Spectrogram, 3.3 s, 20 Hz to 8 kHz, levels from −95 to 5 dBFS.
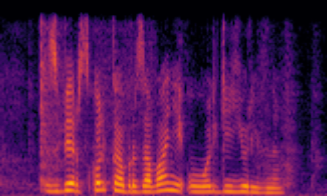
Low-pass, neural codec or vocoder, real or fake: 7.2 kHz; none; real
